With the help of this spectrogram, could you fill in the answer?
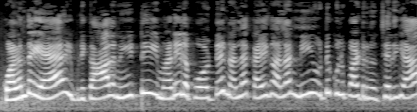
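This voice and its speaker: A performer voicing a bossy older woman in a cartoon, nagging and scolding in quick sharp retorts. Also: very high-pitched. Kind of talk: cartoon voice acting.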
